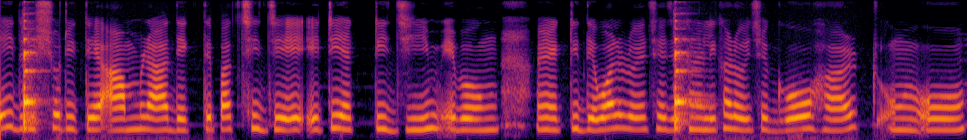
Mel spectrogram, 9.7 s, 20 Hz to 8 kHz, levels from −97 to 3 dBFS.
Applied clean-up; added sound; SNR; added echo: neural mask model RNNoise.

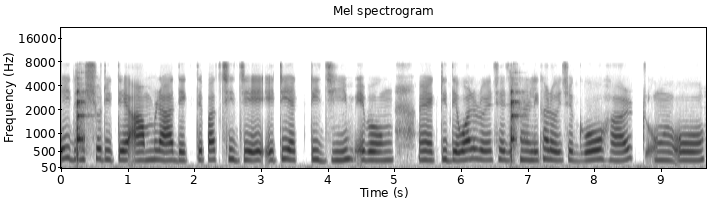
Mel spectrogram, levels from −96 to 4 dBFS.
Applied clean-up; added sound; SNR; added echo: neural diffusion model UNIVERSE++.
